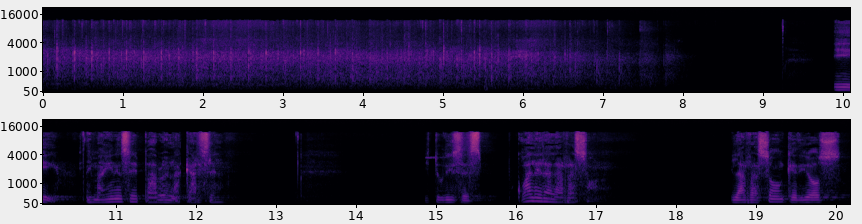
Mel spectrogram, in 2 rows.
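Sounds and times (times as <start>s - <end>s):
applause: 0.0s - 8.1s
speech: 9.9s - 12.4s, 15.0s - 17.1s, 18.7s - 20.1s.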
